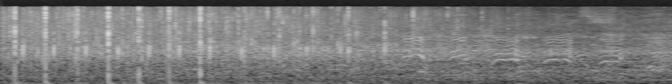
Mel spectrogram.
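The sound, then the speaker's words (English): A live crowd claps rapidly, a dense rattle of quick hand claps with a few sharp claps standing out early, thinning slightly toward the end amid faint murmuring and chuckles. “Just clap right this. Clap right this. And clap faster.”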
